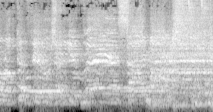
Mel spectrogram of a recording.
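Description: Live rock band's layered multi-part vocal harmonies, sung almost unaccompanied with the bass and drums dropped out. The full band comes back in about three seconds in.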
